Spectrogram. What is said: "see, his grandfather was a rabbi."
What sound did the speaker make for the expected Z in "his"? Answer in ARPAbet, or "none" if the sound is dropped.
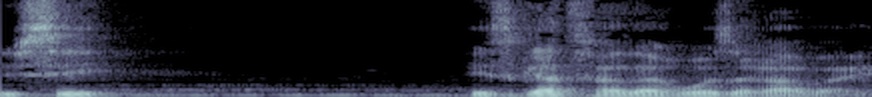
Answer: Z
